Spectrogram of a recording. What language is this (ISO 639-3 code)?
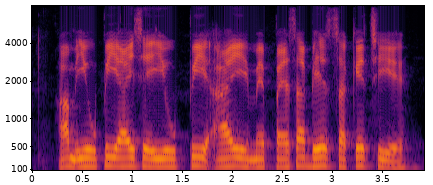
mai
